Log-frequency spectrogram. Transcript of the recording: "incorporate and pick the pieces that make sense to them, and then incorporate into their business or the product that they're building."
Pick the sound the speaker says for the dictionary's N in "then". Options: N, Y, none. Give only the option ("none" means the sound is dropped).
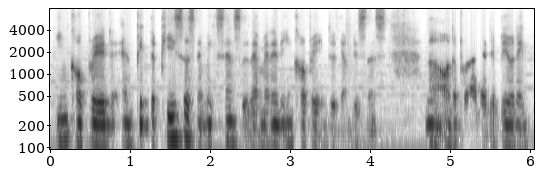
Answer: none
